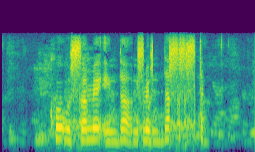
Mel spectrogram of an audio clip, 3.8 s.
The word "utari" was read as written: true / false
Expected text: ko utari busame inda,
false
